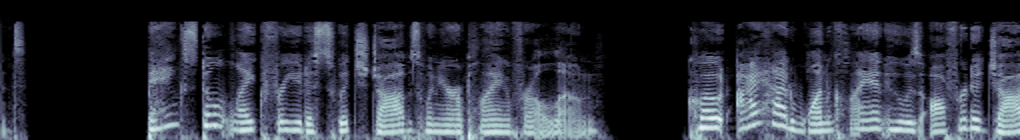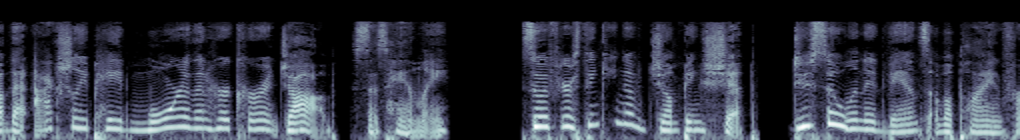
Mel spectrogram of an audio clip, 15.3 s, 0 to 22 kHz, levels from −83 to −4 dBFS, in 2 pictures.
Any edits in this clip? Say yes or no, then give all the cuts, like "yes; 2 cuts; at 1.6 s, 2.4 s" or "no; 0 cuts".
yes; 2 cuts; at 10.3 s, 14.0 s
